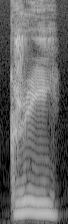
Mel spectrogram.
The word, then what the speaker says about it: Gris: I really like the soundtrack to Gris, to pronounce it correctly.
